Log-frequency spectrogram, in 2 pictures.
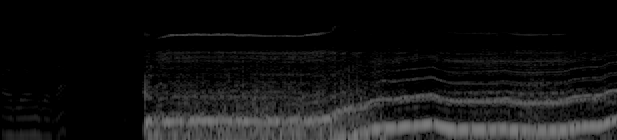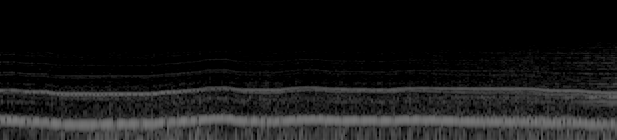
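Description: FPV quadcopter's electric motors whining as heard from its onboard camera, starting suddenly about a second and a half in, the pitch rising and falling together as the throttle changes.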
